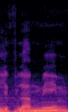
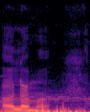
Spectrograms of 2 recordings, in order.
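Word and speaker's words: الم: ketukan seperti itu jadi alif.lam.mim cara bacanya Jangan dibaca alamat itu bukan baris itu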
